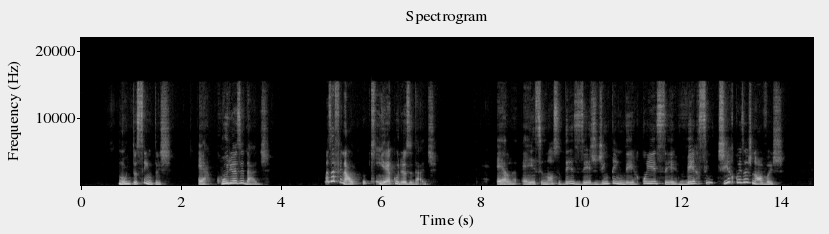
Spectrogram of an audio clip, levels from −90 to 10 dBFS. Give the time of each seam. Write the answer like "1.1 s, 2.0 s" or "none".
none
